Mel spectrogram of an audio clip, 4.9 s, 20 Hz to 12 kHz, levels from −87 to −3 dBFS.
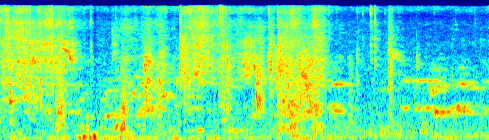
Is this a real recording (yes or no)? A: yes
